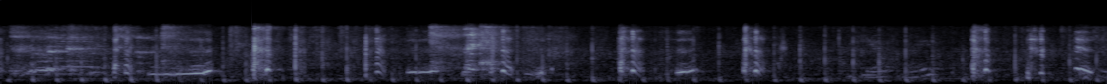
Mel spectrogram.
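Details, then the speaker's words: Child with paroxysmal (quintosa) cough of the kind linked to whooping cough: repeated bursts of short coughs in quick runs with brief gasping pauses, little mucus brought up despite seeming full of secretions. "entonces logran ver este es un tipo de todos asociada a hacer quintos a tienen la mucosidad de escasa no logran ver que a pesar de que el niño pareciera que está lleno de secreciones e incluso no logra sacar tanta este saliva y son todos que son como repetitivas"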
